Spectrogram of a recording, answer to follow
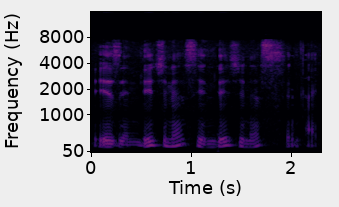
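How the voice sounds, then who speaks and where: A man's voice: low voice, moderate pace. A tired man reading aloud late at night, stumbling over words and breaking off for sarcastic, swearing asides. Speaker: channel host. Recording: dull lo-fi with faint noise.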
